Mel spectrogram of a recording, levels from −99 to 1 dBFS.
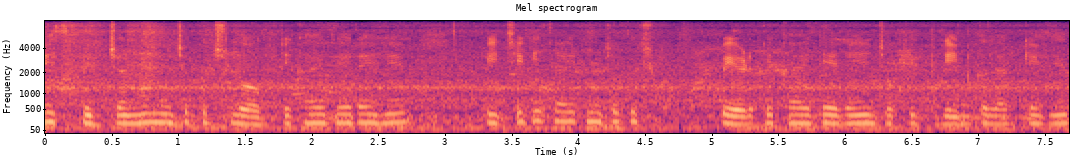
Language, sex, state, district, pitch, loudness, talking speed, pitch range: Hindi, female, Chhattisgarh, Balrampur, 180 Hz, -19 LUFS, 205 wpm, 175-185 Hz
